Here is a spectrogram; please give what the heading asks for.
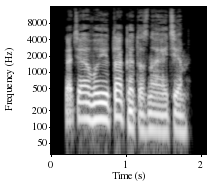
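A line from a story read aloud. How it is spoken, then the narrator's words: Young man, heavy sigh. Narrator (Russian): добавил молодой человек и тяжело вздохнул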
